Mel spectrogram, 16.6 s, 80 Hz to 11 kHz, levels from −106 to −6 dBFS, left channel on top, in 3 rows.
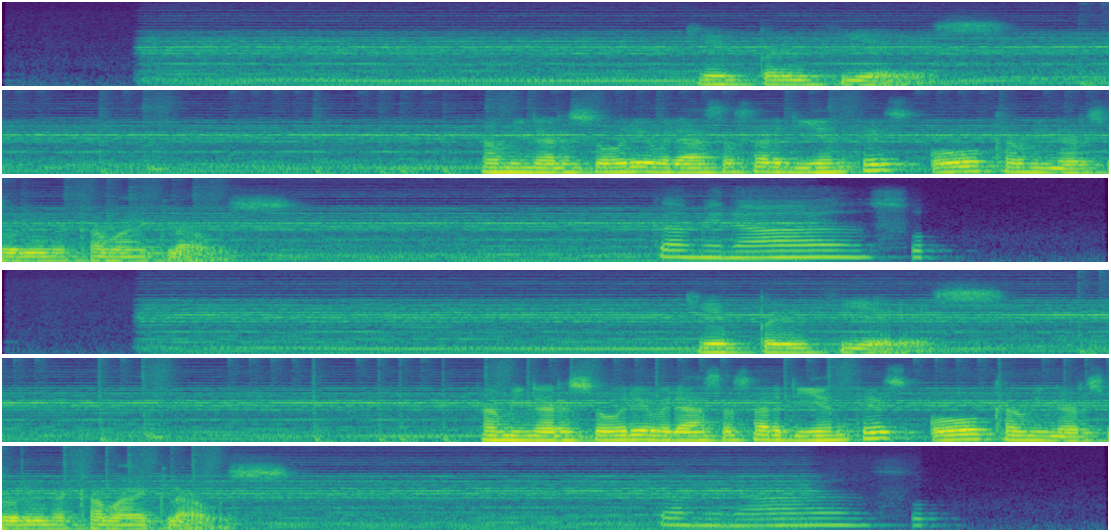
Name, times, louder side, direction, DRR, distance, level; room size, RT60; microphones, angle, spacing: sound 1, 0.7-15.1, right 1 dB, 70° right, 3.1 m, -35 dB
voice 1, 3.4-5.0 7.9-12.5, right 2 dB, 30° right, 0.6 m, -18 dB
sound 2, 5.4-5.7 6.0-6.4 6.7-9.2 9.4-9.8 10.1-12.2, right 2 dB, 90° right, 1.1 m, -39 dB
voice 2, 14.3-15.7, left 6 dB, 75° left, 0.4 m, -25 dB
9.5 x 5.9 x 2.5 m
head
